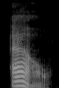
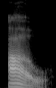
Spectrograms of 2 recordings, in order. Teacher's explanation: So it's what linguists call a diff thong. It sort of begins with the a sound and ends with a ooh sound. A. And since those two sounds were usually spelled with a and u, scribes just combine those two letters to represent that sound.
